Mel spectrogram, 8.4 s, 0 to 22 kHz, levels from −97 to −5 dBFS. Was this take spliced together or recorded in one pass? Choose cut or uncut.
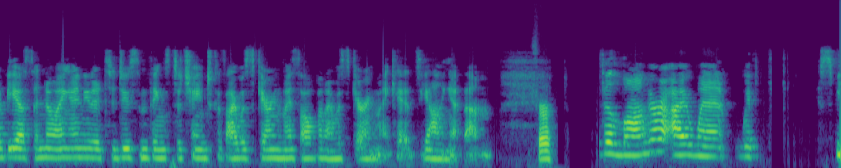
cut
